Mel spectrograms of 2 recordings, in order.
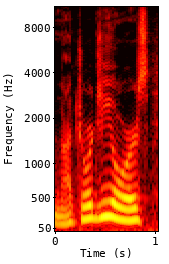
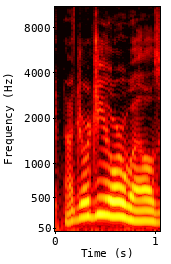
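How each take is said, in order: First: Georgie Orr's said as a fumbled wrong name, cut short; blurting out Georgie Orr's as a slip; botched name, Orr's instead of Orwell's. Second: Georgie Orwell's said in full as the fix; correcting to Georgie Orwell's; the right name, Orwell's; corrected name. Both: Shown as a demonstration.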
